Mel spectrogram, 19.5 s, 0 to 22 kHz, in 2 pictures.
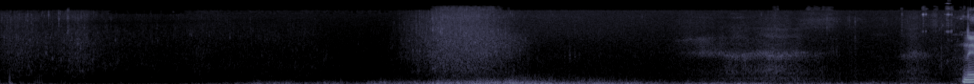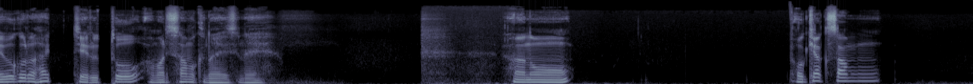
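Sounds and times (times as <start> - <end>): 
soft ocean waves washing onto a shore at night in winter: 0.0 - 9.6, 12.6 - 16.6
speech: 9.6 - 12.5, 14.9 - 15.5, 17.7 - 18.6.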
